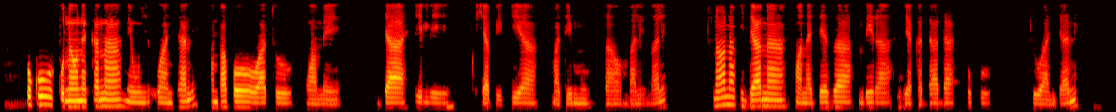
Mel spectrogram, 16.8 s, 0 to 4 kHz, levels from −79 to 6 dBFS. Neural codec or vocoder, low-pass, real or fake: none; 3.6 kHz; real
